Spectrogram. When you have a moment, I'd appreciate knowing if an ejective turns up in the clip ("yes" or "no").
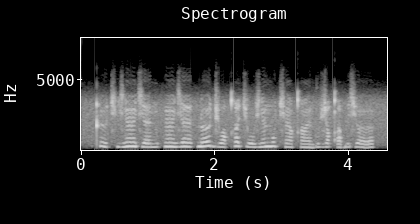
yes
